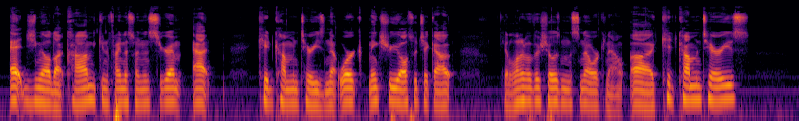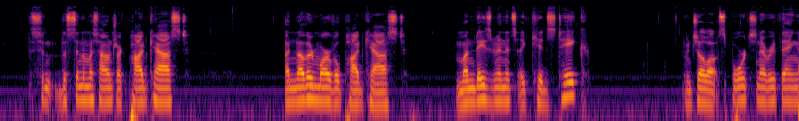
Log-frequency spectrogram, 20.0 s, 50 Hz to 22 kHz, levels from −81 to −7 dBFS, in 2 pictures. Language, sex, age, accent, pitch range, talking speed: English, male, 10-29, American, 115-135 Hz, 155 wpm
